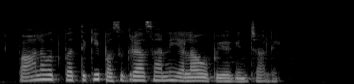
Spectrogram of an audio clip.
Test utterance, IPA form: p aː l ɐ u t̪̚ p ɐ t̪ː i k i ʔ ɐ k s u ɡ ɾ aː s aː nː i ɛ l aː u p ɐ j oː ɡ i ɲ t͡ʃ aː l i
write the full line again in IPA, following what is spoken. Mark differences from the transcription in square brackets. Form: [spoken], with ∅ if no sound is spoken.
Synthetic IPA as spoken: p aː l ɐ u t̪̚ p ɐ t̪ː i k i [p] ɐ [∅] s u ɡ ɾ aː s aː nː i ɛ l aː u p ɐ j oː ɡ i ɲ t͡ʃ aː l i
